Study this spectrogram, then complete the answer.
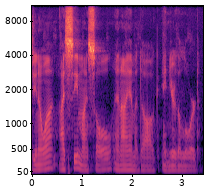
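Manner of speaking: low, soft confession; quietly voiced inner surrender; humble admission. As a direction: own up to it meekly.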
